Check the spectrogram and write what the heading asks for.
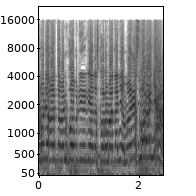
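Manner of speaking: high, shouting hype; rally the crowd like an MC; hype man. Acted. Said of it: "hype man rallying".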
